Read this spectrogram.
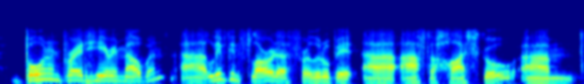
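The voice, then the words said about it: Australian accent. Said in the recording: “an Australian accent ... that great accent”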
